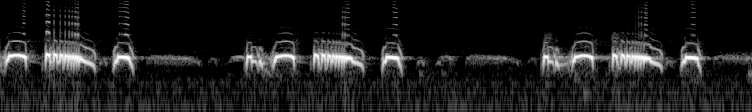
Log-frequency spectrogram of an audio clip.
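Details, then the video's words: Female spotted dove cooing, played as a lure in rainy, windy weather to make decoy males call. Three bursts of low, hollow coos, each of several quick notes ending in a longer drawn coo, spaced about every three seconds. "Mưa gió thế này mồi với bổi không chịu gáy thì chỉ có mở tiếng cu gáy mái này nó mới gáy thôi ae"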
